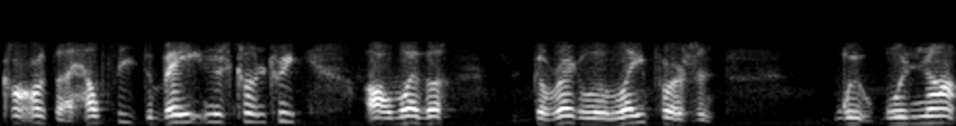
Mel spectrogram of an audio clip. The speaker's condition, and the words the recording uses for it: Stroke. I hope you can understand me because I had a stroke 2 years ago.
